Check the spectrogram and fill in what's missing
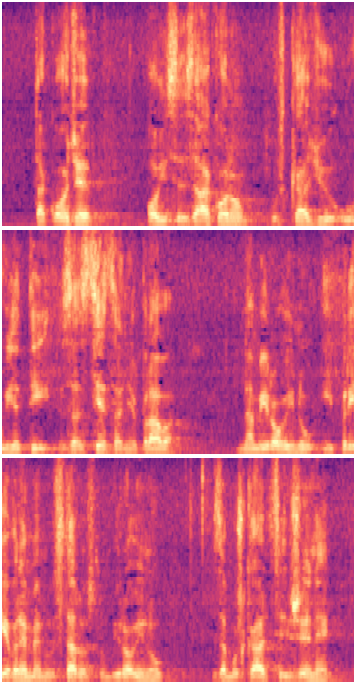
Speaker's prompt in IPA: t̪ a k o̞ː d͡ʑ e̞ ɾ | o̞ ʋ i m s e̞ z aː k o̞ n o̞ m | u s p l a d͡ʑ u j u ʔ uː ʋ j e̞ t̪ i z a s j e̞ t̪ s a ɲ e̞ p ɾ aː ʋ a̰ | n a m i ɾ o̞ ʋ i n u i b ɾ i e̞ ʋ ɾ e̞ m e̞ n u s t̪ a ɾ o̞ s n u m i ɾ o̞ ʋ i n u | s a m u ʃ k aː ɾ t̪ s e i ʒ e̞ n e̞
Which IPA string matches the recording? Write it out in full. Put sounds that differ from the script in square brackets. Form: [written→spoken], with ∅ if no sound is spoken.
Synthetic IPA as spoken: t̪ a k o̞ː d͡ʑ e̞ ɾ | o̞ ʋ i m s e̞ z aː k o̞ n o̞ m | u s [p→k] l a d͡ʑ u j u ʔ uː ʋ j e̞ t̪ i z a s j e̞ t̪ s a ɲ e̞ p ɾ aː ʋ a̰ | n a m i ɾ o̞ ʋ i n u i [b→p] ɾ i e̞ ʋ ɾ e̞ m e̞ n u s t̪ a ɾ o̞ s n u m i ɾ o̞ ʋ i n u | [s→z] a m u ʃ k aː ɾ t̪ s e i ʒ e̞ n e̞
